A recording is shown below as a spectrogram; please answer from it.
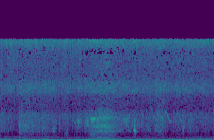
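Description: Faint outdoor bird calls, a few short chirps and honk-like calls, over a steady low rumble.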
